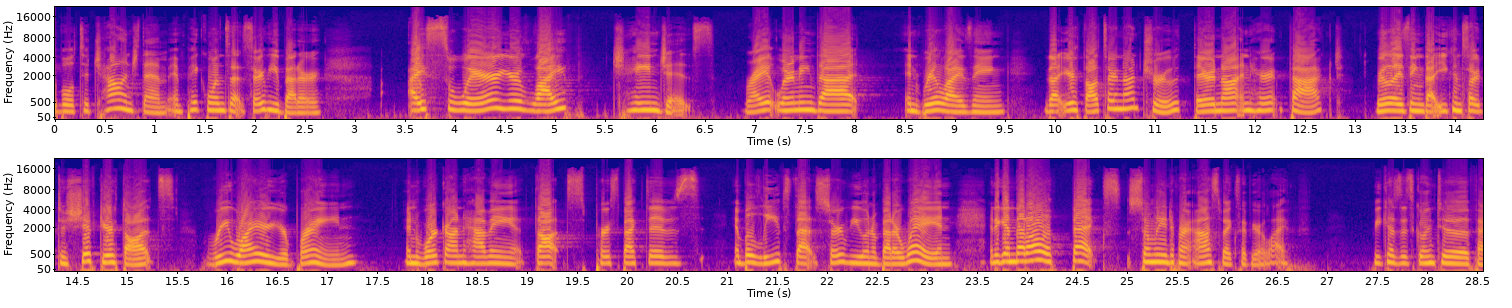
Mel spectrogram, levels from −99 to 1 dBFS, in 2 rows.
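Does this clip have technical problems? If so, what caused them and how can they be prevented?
Yes. Hard clipping runs through the whole speech clip: the signal was driven about 12 dB past what the converter or gain stage could pass, so roughly one sample in twenty is cut flat, giving harsh fuzz on every loud syllable. Set input gain lower, leaving headroom below full scale.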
